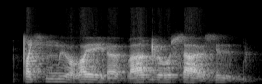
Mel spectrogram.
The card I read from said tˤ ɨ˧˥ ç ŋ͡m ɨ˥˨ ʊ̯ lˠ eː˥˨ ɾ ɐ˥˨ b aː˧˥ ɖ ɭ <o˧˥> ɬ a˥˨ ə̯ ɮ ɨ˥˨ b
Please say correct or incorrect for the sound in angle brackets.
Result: correct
